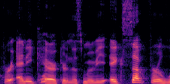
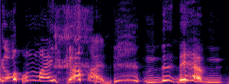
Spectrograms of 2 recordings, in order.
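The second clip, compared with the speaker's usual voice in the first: slow, high "Oh my God" through laughter; half laughing, half wailing; giggling mock despair; laugh-crying; 5 dB louder, much slower than usual. Real, not acted. Laugh-crying at nihilistic plot.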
